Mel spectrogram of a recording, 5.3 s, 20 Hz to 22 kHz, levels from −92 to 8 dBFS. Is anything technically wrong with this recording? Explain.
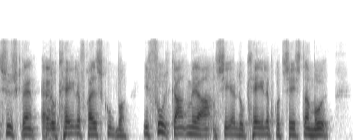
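Yes. The speech has two problems: codec damage throughout, and three short stretches of concealed packet loss.

The Speex codec affects the whole clip, with plainly audible damage, and the sound points to a bitrate around 20 kbps. Speex is a CELP coder: it models the voice with a filter driven by a coded excitation signal, and when the excitation gets too few bits, speech turns noisy and hoarse. On a spectrogram the harmonics look blurred and grainy rather than cleanly striped, and any content above 8 kHz appears only as shaped noise.

VoIP packet loss concealed by the speech codec occurs at three points. From 0.65 to 0.92 s, just before "fredsgrupper i fuld gang", about 120 ms of audio is missing in scattered gaps across roughly 240 ms, none longer than 40 ms. From 3.09 to 3.24 s, right after "fuld gang med at", about 100 ms is lost. 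From 4.95 to 5.04 s, about 80 ms is lost. In each case the decoder fills the gap by extrapolating from its last pitch and filter and lowering the gain as it goes. The result is a stretched, buzzy tone or a coloured noise that fades, and the voice stays weak or distorted briefly after audio resumes. A spectrogram shows frozen, smeared harmonics or a fading noise band there, and a waveform shows a tapering envelope rather than a clean gap.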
